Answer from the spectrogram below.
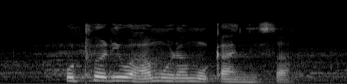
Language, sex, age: Venda, male, 21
